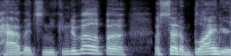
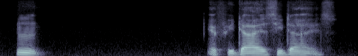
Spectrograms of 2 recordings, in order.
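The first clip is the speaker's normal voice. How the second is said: very quiet, stone-faced, flat deadpan monotone; 3 semitones lower, 9 dB quieter than usual. Retelling Mick Maynard's reaction while others lose their composure, imitating Mick Maynard's stone-faced monotone. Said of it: "He stays complete stone faced monotone".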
